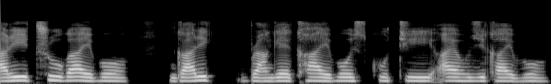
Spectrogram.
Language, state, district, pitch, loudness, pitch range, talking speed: Idu Mishmi, Arunachal Pradesh, Lower Dibang Valley, 165 Hz, -16 LUFS, 160-170 Hz, 85 wpm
